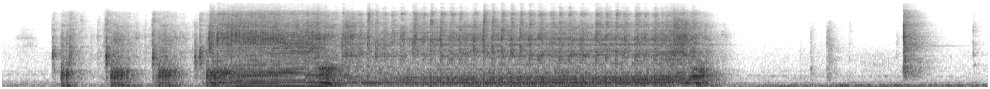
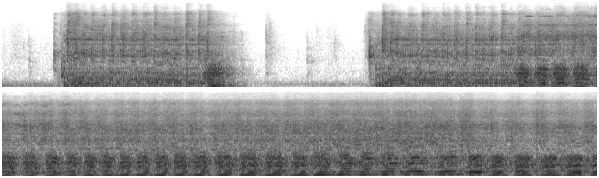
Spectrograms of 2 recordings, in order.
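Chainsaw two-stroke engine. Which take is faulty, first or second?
first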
